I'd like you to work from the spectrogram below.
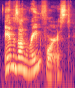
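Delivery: ordinary delivery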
